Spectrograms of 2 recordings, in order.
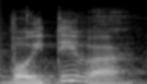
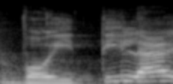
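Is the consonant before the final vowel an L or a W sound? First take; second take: W; L. First: The consonant is a W-like sound. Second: The consonant is a clear L sound. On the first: The speaker calls it right. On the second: The speaker calls it wrong.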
